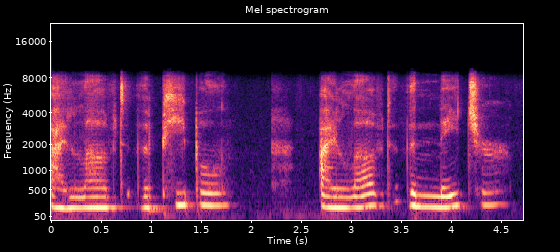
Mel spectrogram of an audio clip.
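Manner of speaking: very slow, unhurried pace. Woman talking in a short video, speaking very slowly. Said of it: "this girl speaks very slowly".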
